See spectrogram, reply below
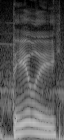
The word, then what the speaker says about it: Thiele: Thiele. – Thiele. – We now know how it's pronounced.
